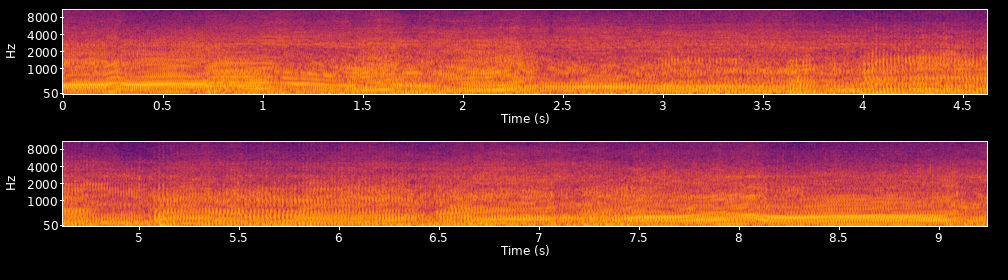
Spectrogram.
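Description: Motocross bike engine revving up and down as it is ridden, its pitch rising and falling repeatedly with the throttle and gear changes.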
